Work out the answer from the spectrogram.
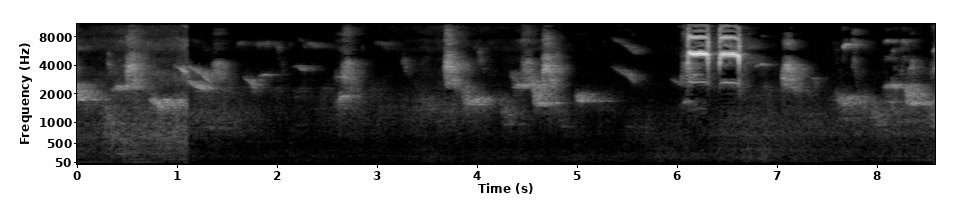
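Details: Bar-winged prinia, a female calling so that a male will answer. A busy chorus of chattering, chirping birds fills most of the recording before one loud pair of sharp, ringing notes cuts through near the end.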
